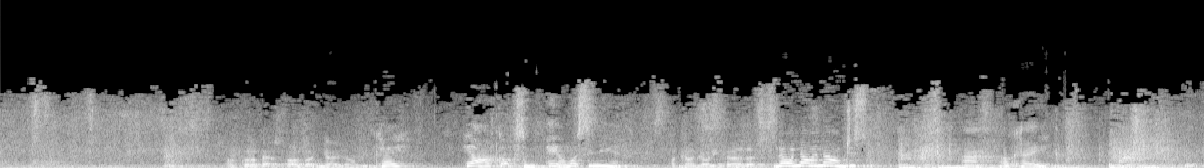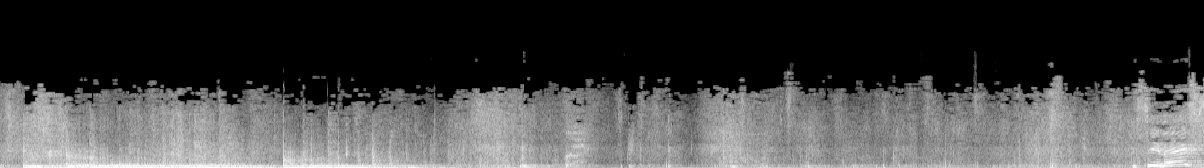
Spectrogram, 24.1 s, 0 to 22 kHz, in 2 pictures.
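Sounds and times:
faint knocks and thuds: 0:08.9 - 0:17.6.

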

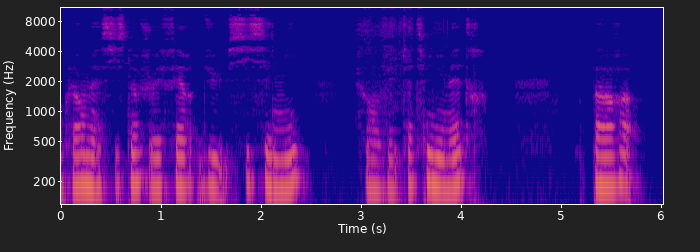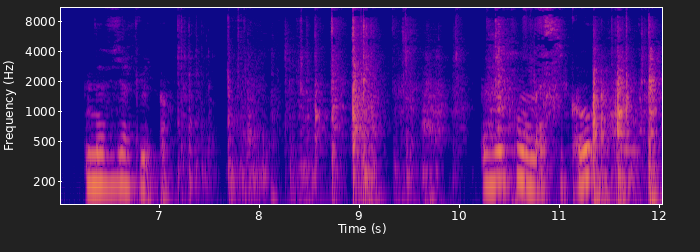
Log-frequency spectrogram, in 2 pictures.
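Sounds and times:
paper rustling: 0:03.0 - 0:03.9.

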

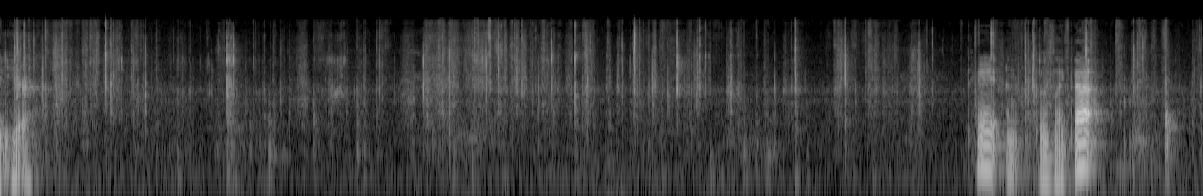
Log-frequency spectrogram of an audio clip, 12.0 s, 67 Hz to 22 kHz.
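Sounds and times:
paper crinkling being folded: 0:00.0 - 0:12.0.

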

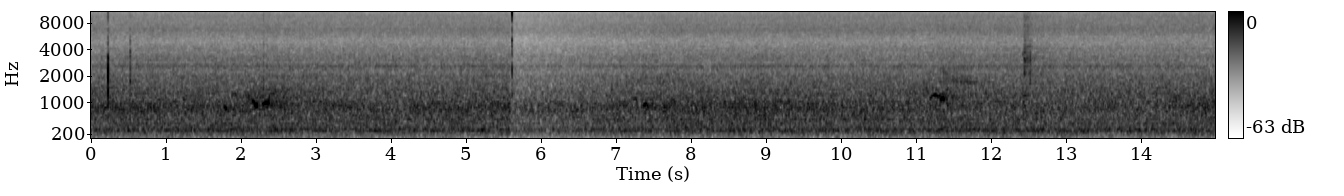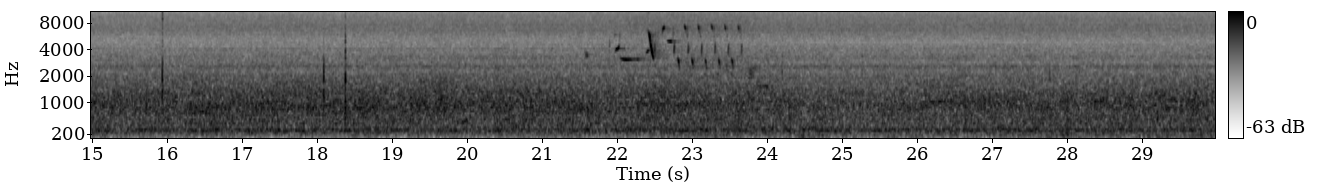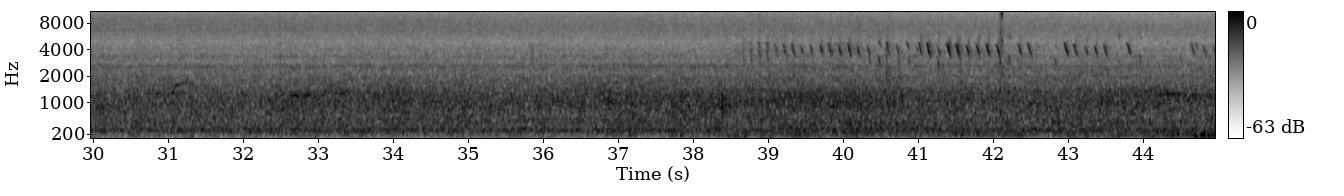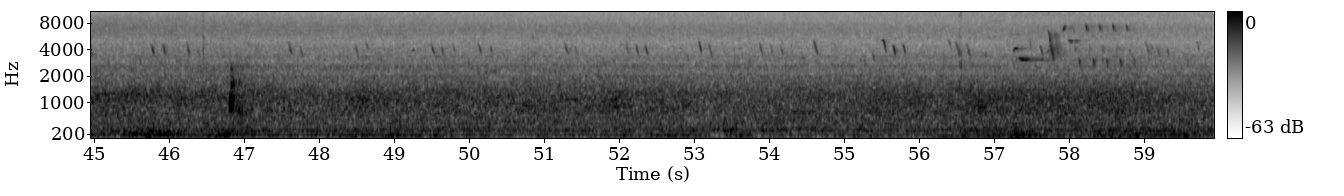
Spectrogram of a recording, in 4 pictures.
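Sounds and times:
steady outdoor hiss: 0:00.0 - 0:59.9.

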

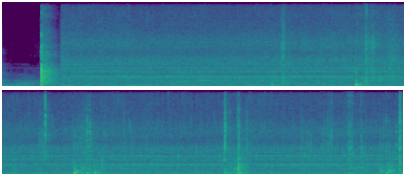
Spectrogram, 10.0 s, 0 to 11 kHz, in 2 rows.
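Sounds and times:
gas burner rumble: 0:00.8 - 0:10.0
water boiling: 0:00.8 - 0:10.0
stove click: 0:07.7 - 0:08.3, 0:09.1 - 0:10.0.

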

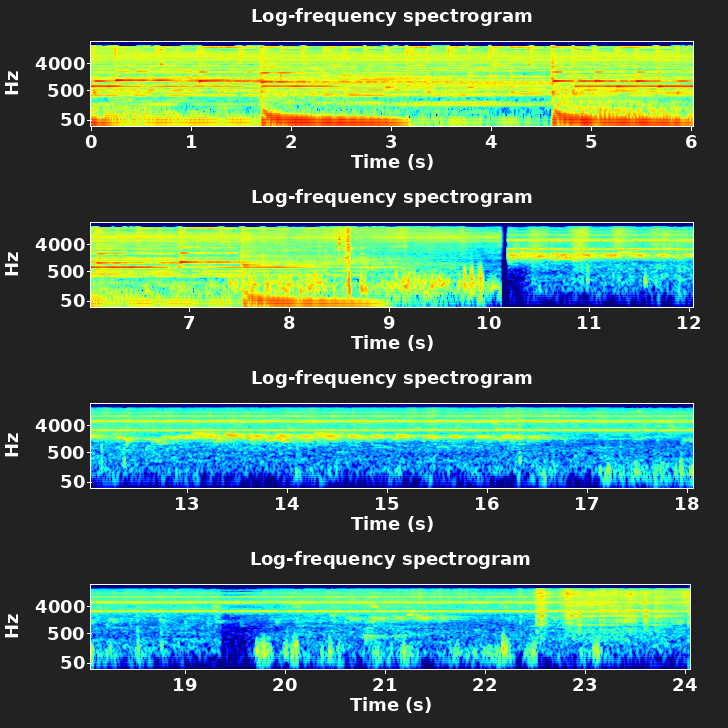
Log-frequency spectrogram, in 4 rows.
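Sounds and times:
background music: 0:00.0 - 0:09.6
thin insect drone: 0:00.0 - 0:24.0
stone disc scraping on dirt: 0:22.2 - 0:24.0.

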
